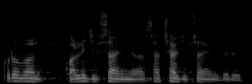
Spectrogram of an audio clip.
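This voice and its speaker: A man preaching a sermon as pastor, speaking conversationally to his congregation and acting out people's inner voices with sudden loud outbursts. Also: medium pitch, fairly even intonation, fast. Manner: acts out inner voices with dramatic shifts in loudness; conversational, direct address to congregation.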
